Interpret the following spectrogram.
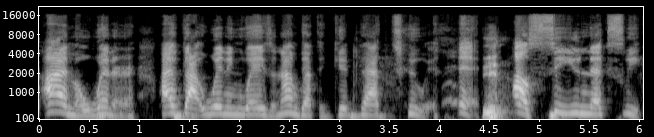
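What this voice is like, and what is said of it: Cartoon character voice. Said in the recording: “I'm giving him the Joey Wheeler voice”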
